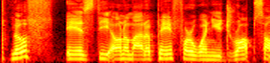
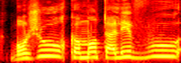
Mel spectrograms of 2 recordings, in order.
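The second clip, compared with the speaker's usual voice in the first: higher-pitched Parisian-style French; French-from-France accent; 6 semitones higher than usual. Shown as a demonstration. Streamer demonstrates France's accent to chat, French accent. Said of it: "I can't fully do the French accent".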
